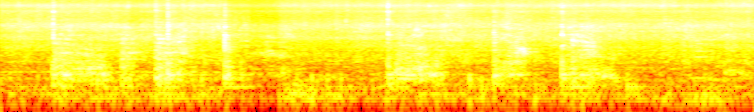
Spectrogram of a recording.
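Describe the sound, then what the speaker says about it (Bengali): Fried potatoes and pointed gourd sizzling in a spice mixture in a pan, stirred with repeated scraping strokes every second or so over a constant close frying hiss. "এবার এই মশলার মধ্যে ভেজে রাখা আলু আর পটল দিয়ে দিব। আলু পটলটাকে দিয়ে আরও একটু কষিয়ে দিব।"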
